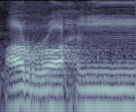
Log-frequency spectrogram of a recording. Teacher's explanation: Ya, panjangnya enam harakat, enam ketukan. · Pertama, dibaca panjang ya, tiga alif atau enam harakah atau panjangnya seperti mad wajib muttasil. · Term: mad arid lukun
